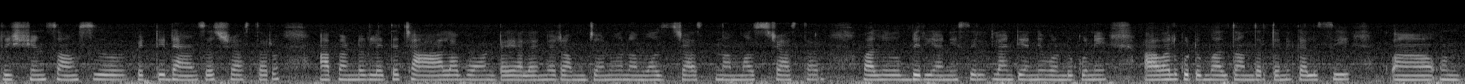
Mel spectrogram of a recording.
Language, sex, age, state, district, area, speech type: Telugu, female, 45-60, Andhra Pradesh, Kakinada, rural, spontaneous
